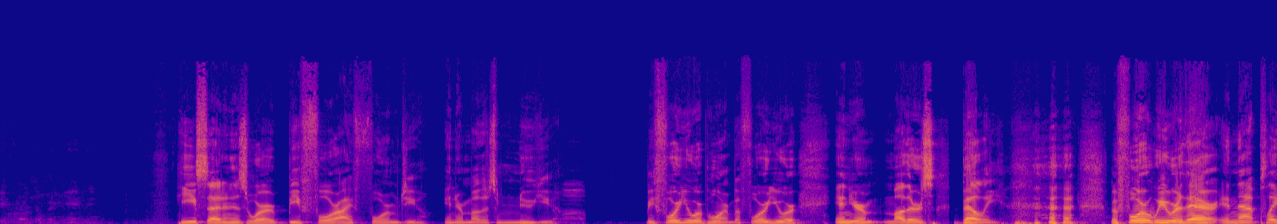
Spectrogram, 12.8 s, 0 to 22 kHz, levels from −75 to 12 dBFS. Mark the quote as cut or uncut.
cut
